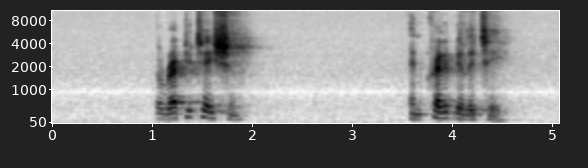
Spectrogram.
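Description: An elderly woman speaks slowly and calmly through a microphone in a large hall.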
